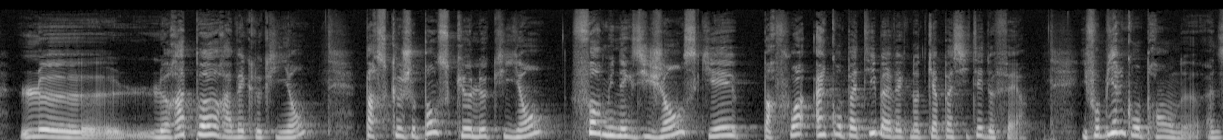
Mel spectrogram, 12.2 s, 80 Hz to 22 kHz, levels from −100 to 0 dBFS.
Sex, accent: male, French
